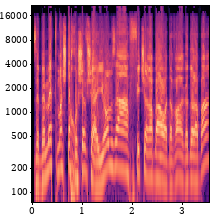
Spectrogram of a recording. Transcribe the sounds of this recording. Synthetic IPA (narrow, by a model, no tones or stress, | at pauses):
zebe̞ːme̞tmaʃeat̪aχo̞ʃe̞vʃeajo̞mzeafit͡ʃeʁabaoad̪avaʁaɡad̪o̞laba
